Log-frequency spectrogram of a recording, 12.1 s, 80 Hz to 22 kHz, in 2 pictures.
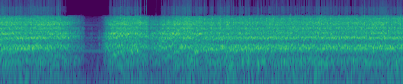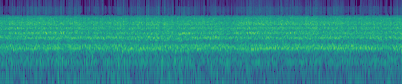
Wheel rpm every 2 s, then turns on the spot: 120, 180, 230, 230, 220, 230.
none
